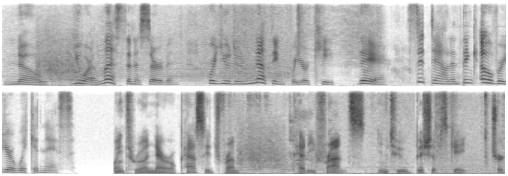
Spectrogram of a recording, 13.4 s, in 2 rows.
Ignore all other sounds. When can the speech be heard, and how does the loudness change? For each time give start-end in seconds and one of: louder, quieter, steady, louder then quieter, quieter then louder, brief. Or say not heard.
0.0-13.3 steady.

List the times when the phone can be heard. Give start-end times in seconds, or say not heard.
not heard.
